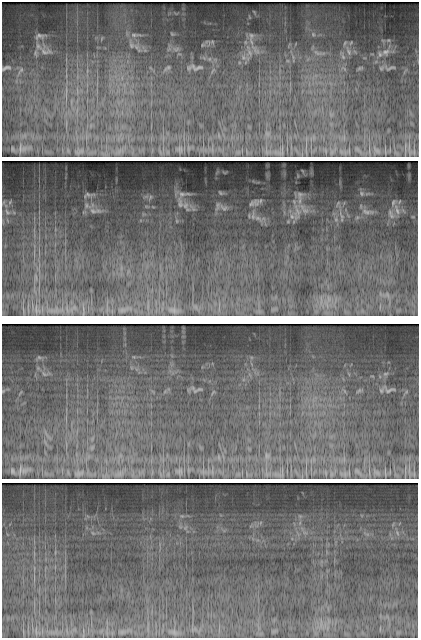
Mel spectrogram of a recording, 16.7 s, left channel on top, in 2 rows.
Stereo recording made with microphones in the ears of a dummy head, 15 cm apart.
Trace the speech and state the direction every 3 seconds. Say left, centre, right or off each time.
right, centre, left, left, left, left.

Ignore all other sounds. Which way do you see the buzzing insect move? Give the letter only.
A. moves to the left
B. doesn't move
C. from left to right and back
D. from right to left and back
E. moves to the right
E.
